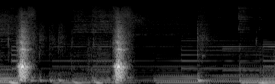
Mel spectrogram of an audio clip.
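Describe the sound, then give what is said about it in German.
A plastic champagne glass swung through the air twice with its opening facing away from the body, about a second apart, each quick whoosh carrying a faint hollow whistling tone as air enters and circulates in the glass, with a soft tonal background beneath. “Hier hört man richtig, wie die Luft in das Glas hineingeht, zirkuliert und fast schon einen richtigen Ton erzeugt.”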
